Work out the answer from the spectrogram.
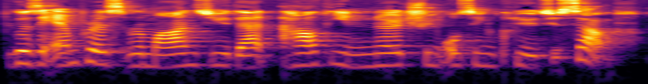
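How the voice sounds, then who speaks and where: A woman doing a tarot reading in a gentle, reassuring way, with fillers and restarts, her voice nasal and congested from a flu. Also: mid-range voice, low-quality recording. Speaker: tarot reader.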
